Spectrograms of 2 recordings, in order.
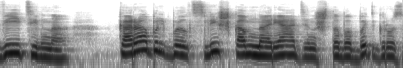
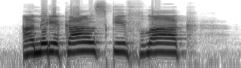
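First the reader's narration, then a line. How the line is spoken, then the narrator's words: Two voices shouting together. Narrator (Russian): крикнули одновременно Антон и Тнарат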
